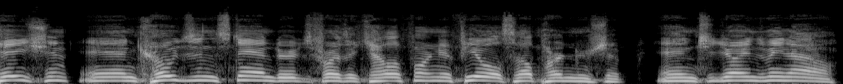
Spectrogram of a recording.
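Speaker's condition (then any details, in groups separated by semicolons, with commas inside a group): Parkinson's disease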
